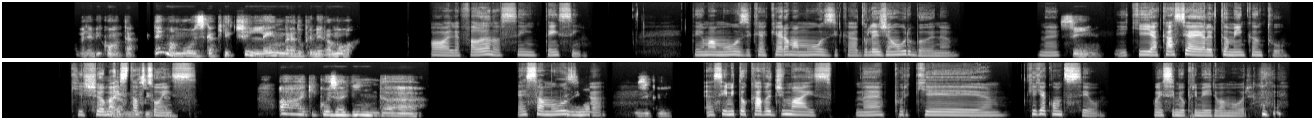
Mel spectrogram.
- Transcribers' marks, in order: unintelligible speech; chuckle
- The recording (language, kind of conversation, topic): Portuguese, podcast, Tem alguma música que te lembra o seu primeiro amor?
